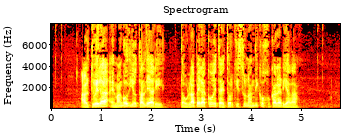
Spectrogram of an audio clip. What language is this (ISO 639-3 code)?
eus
